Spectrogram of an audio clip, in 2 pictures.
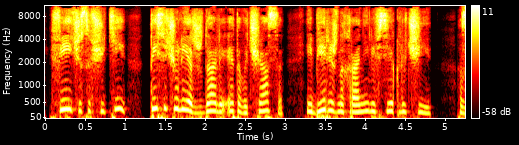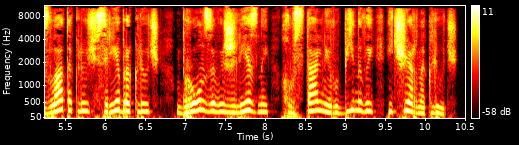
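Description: A woman's voice: on the high side, moderate pace, a little mellow, slightly rough, dry recording, studio quality, pitched above the performer's own voice. A woman voicing a tiny, haughty female fairy courtier who lectures and gets irritated easily. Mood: irritated lecturing. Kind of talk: audiobook character voice.

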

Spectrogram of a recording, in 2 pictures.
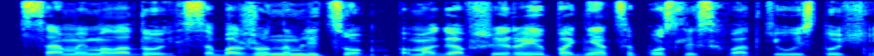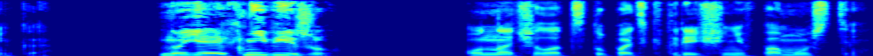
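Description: A man reading a fantasy novel aloud in a lively narration style. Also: on the low side, no echo, studio quality. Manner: lively reading, raises voice for shouted lines. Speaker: audiobook narrator. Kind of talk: scripted narration.

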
